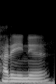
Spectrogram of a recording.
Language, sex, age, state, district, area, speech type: Bodo, male, 18-30, Assam, Udalguri, urban, spontaneous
